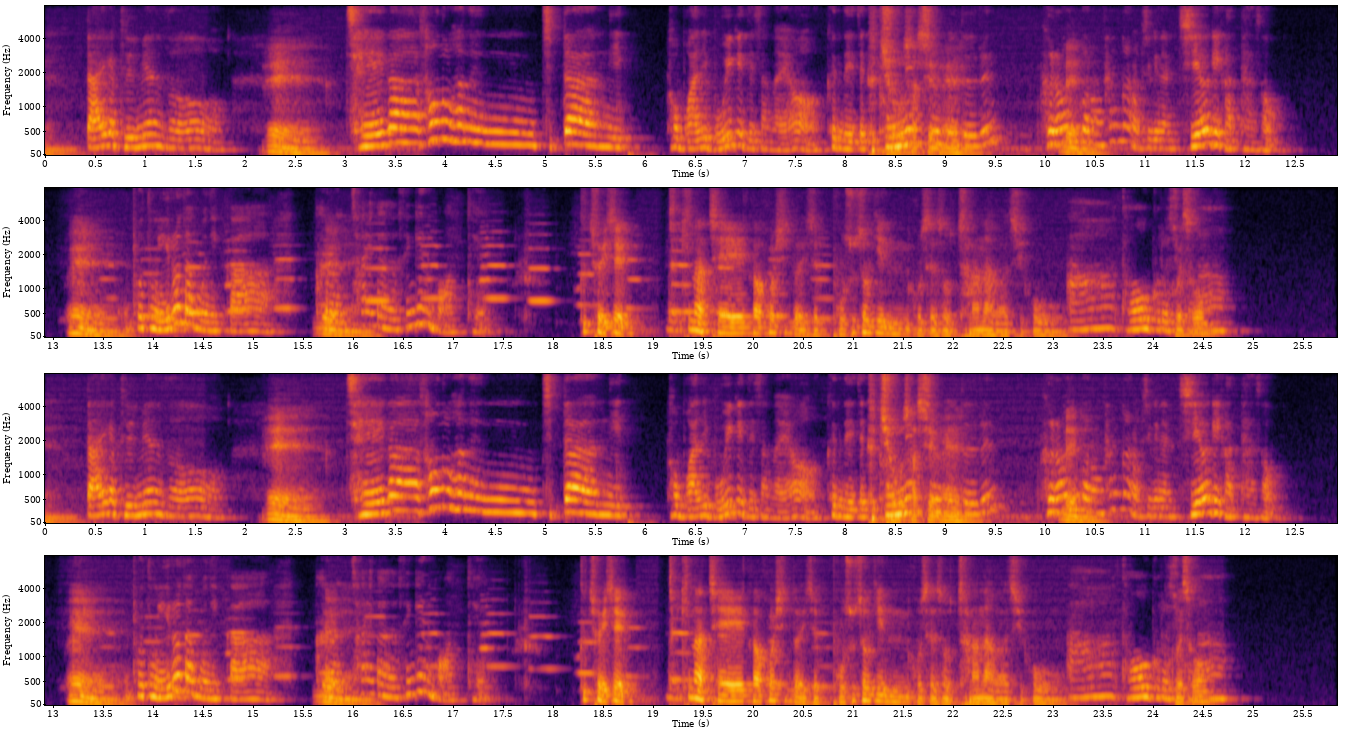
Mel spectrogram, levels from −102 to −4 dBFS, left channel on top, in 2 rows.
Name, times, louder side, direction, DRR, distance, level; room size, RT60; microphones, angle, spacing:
voice 1, 0.4-1.8 3.0-5.8 6.2-9.5 10.0-12.3 13.8-17.4 19.1-19.3 23.1-24.7, equal, 5° left, 1.4 m, -27 dB
voice 2, 2.2-2.8 8.2-9.3 10.2-10.5 13.1-13.8 15.6-16.1 18.3-18.7 19.3-23.1 24.2-24.5, right 1 dB, 20° right, 0.8 m, -26 dB
Wind instrument woodwind instrument, 13.4-16.4 16.7-16.9 17.3-19.8 20.1-20.8, left 4 dB, 25° left, 0.8 m, -37 dB
7.8 x 4.0 x 5.5 m
head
